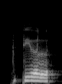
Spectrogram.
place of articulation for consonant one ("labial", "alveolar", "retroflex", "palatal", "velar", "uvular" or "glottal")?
labial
